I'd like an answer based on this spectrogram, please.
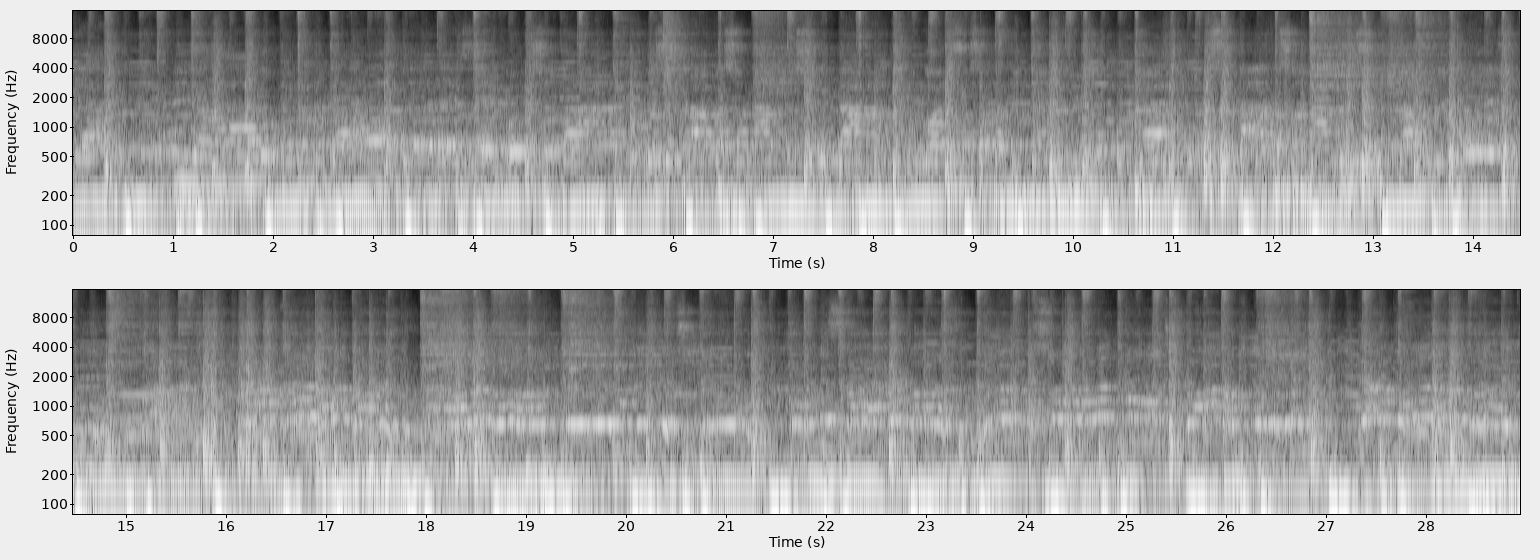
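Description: Live band music: a male singer singing into a microphone over drums, bass and accordion.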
